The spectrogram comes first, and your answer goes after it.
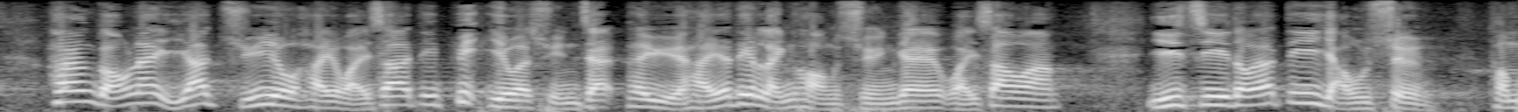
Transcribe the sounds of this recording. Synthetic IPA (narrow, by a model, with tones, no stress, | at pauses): hœː˥ŋkɔː˨˥ŋlɛː˥jiː˨kaː˥t͡ʃyː˨˥jiː˧wɦɐ˨jwɐ˨˩jsɐ˥wjɐ˥t̪iː˥piː˥t̚jiː˧wkɛː˧t͡ʃʰyː˨˩nt͡sɛː˧k̚pʰe˧jɥyː˨˩ɦɐ˨jːɐ˥t̚t̪iː˥lɪ˨˧ŋɦɔː˨˩ŋsyː˨˩nkɛː˧wɐ̰˨˩jsɐ˥waː˧ | jiː˨˩t͡siː˧t̪o˧wjɐ˥t̚t̪iː˥jɐ˨˩wsyː˨˩n | t̪ʰʊ˨˩ŋ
